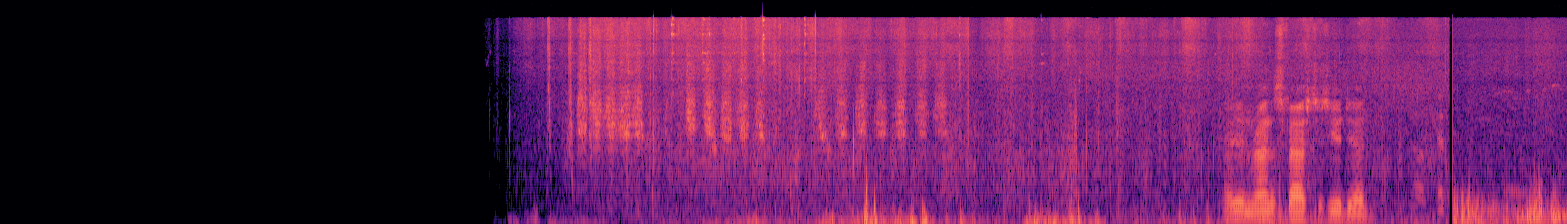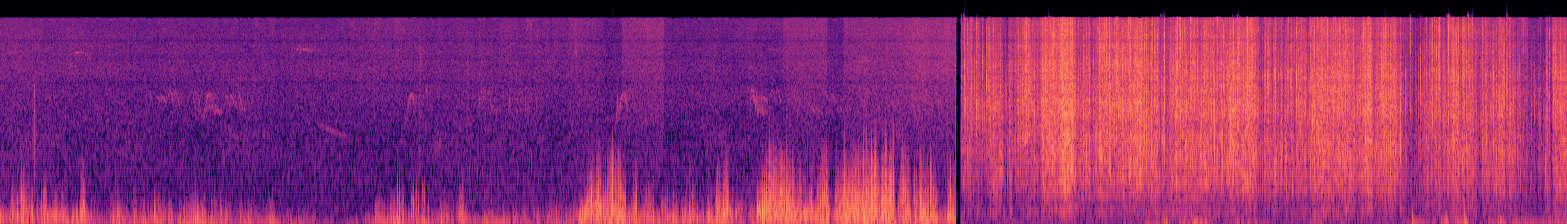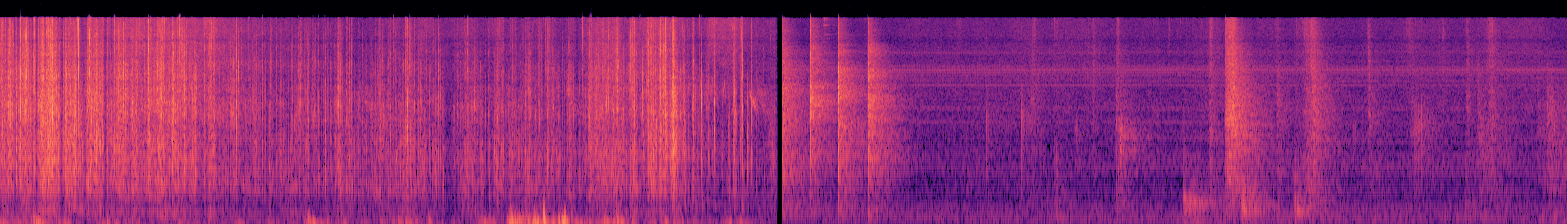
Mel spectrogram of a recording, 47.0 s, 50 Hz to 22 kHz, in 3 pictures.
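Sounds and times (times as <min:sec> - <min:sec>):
crinkly bag crackling: 0:25.3 - 0:39.1.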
